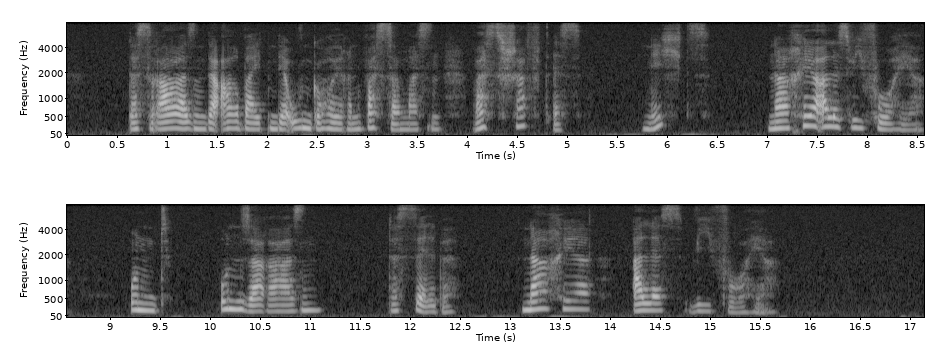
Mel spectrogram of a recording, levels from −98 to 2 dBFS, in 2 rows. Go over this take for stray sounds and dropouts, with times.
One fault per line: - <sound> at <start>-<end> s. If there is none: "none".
none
